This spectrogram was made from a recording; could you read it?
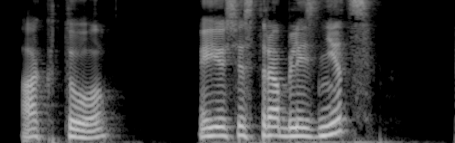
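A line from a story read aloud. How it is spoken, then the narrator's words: Skeptical grunt. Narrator (Russian): хмыкнул друид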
